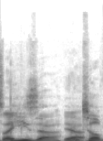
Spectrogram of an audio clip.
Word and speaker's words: Ibiza: Fun stuff, fact, I thought Yeah, it was it's like- Ibiza yeah. until right this second. Well, so. that's like the Yeah. official pronunciation for like the Spanish.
